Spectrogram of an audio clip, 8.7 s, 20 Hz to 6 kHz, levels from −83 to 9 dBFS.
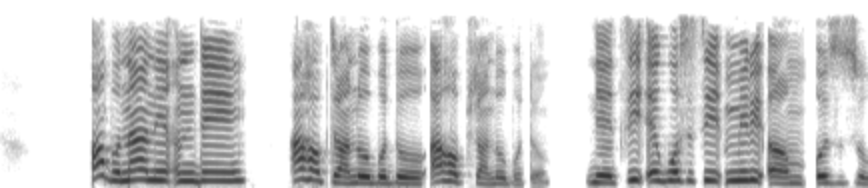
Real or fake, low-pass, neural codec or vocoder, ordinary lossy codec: real; 5.4 kHz; none; MP3, 48 kbps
